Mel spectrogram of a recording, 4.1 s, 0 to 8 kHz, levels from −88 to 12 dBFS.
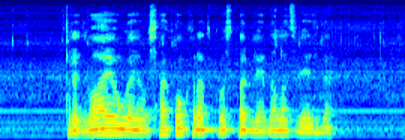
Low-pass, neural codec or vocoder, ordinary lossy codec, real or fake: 7.2 kHz; none; none; real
